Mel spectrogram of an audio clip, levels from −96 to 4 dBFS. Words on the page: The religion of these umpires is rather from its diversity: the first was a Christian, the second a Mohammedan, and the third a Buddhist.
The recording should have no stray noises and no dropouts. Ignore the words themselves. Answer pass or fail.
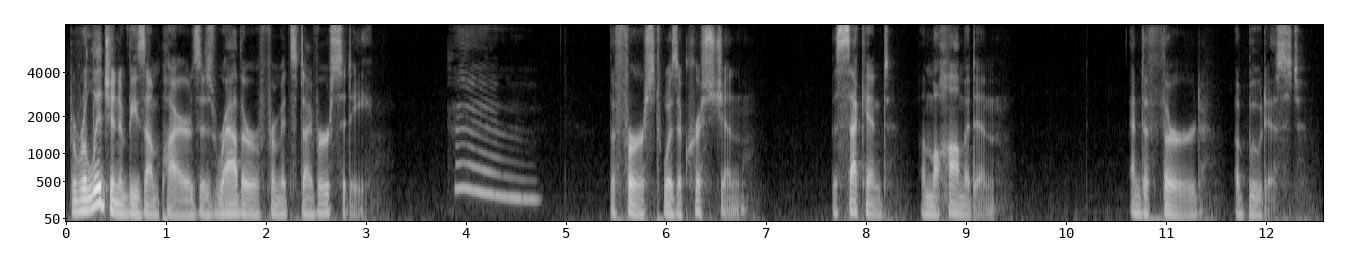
fail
